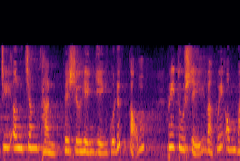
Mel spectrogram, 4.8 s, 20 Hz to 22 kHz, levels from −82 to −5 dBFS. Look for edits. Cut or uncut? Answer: cut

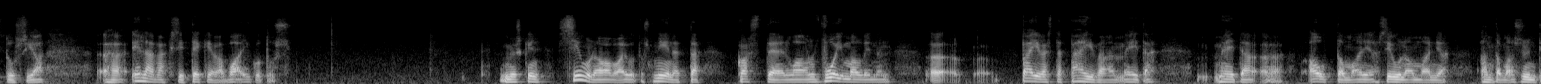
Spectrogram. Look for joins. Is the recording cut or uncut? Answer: cut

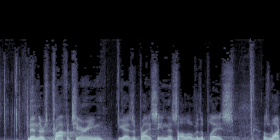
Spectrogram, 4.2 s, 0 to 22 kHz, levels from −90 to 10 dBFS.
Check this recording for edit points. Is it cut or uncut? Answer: cut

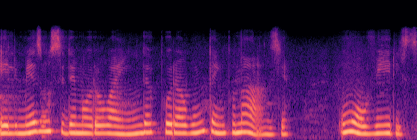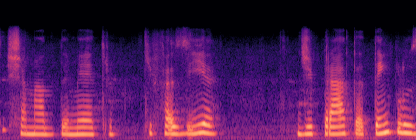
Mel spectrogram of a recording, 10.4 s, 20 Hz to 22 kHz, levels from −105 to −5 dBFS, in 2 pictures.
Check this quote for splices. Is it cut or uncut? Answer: cut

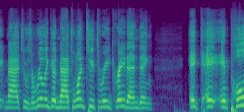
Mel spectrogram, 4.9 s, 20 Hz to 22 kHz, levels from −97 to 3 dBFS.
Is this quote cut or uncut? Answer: uncut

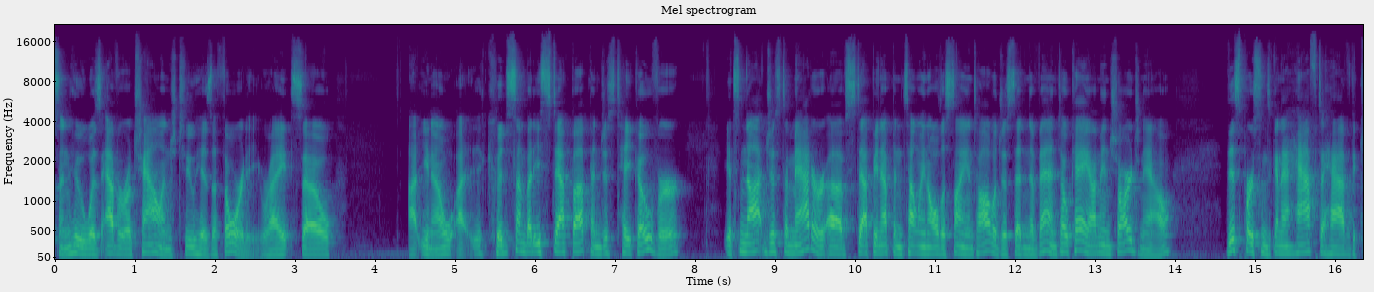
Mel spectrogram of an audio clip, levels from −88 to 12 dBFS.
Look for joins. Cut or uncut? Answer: uncut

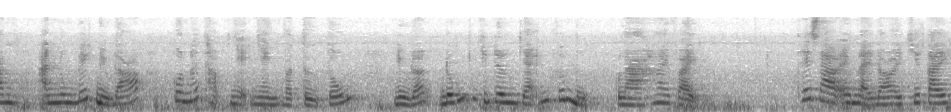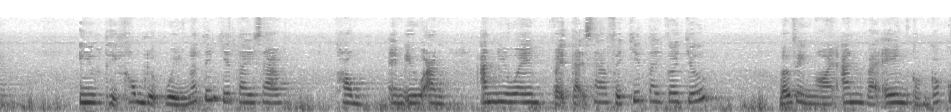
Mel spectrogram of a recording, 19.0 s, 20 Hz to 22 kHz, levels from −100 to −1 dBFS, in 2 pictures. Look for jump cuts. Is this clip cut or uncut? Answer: cut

